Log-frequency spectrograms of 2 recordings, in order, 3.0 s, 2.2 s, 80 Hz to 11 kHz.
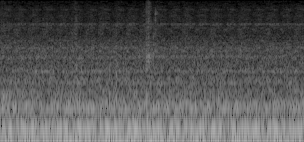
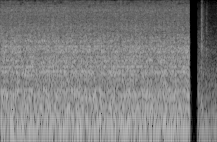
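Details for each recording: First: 2009 BMW 318i E90, 2.0 petrol (unconfirmed), idling: quiet low idle with uneven lope and recurring stumble; misfire still logged on cylinder 3 after parts were swapped, while cylinder 4 injector leaks and seems not to be the cause. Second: 2009 BMW 318i E90 (believed 2.0 petrol) after repair, engine bay plastics refitted: even, steady idle with no stumble or shake, brief dropout; previously rough and shaking from cylinder 3 misfire, now running smooth.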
